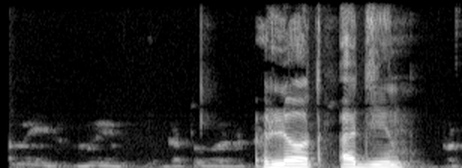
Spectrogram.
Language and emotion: Russian, neutral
